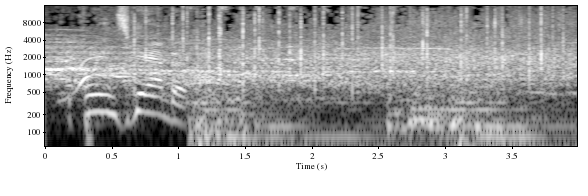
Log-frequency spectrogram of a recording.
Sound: applause

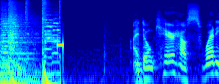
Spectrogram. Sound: loud beep

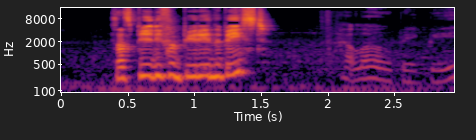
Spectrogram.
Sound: none

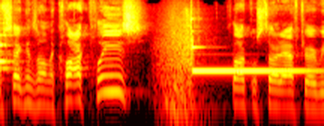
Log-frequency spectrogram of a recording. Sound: bell dings

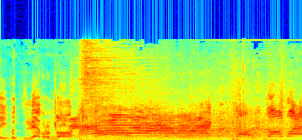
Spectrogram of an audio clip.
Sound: arguing; screaming

